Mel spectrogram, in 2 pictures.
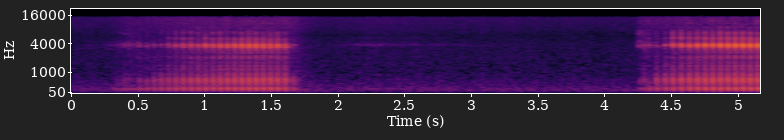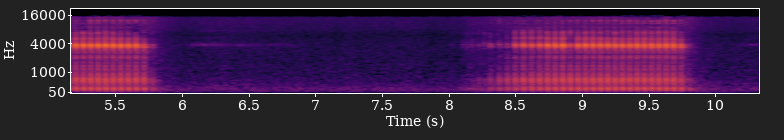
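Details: Dog snoring indoors, with rasping, breathy snores that swell and fade about every four seconds and quiet pauses between them.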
